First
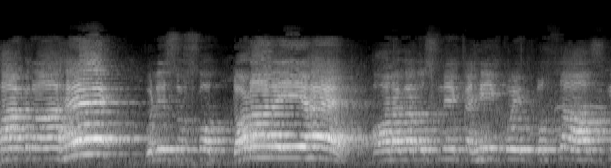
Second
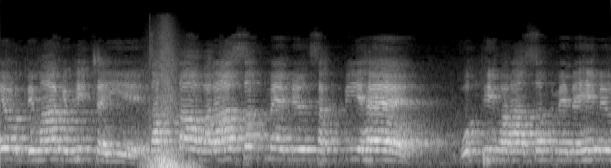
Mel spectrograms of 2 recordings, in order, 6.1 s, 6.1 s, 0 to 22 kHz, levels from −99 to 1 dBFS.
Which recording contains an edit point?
second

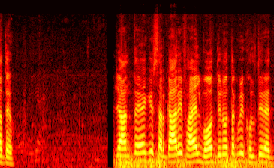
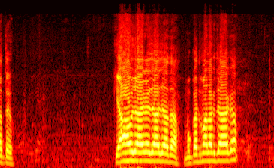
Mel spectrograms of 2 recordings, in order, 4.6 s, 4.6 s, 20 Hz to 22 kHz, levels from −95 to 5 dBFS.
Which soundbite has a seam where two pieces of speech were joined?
first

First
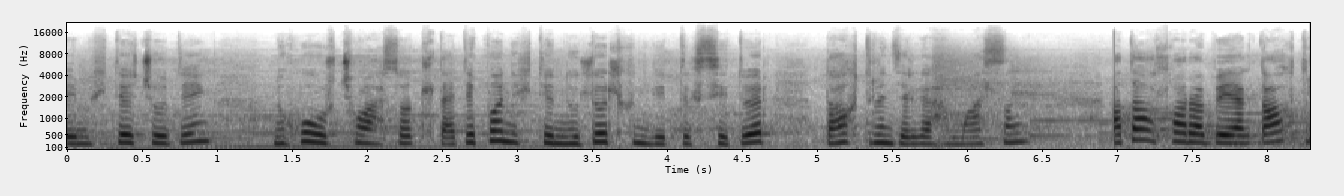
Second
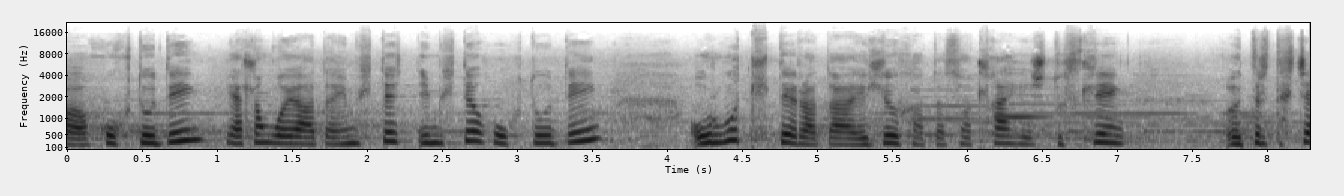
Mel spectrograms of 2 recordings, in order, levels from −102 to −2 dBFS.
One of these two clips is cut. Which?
first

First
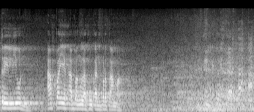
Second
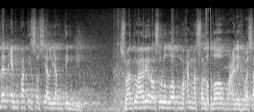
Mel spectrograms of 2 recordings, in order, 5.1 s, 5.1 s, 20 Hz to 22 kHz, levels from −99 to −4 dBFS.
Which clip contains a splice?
second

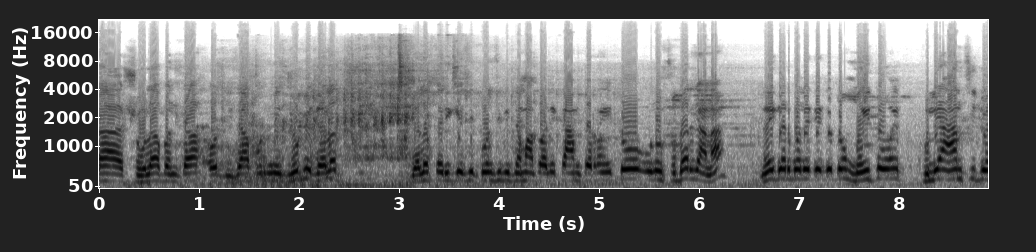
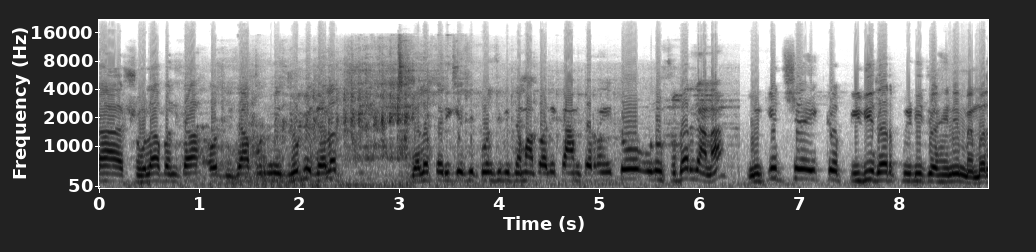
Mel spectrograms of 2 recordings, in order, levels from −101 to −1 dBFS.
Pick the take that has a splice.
second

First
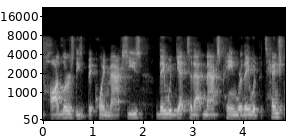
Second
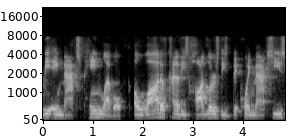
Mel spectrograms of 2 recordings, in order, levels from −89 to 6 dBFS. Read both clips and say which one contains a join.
second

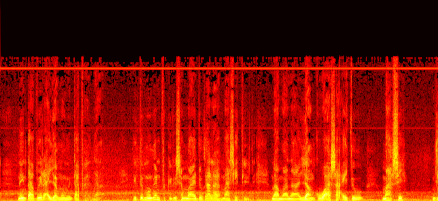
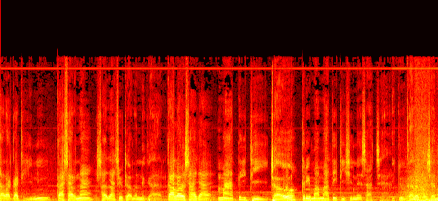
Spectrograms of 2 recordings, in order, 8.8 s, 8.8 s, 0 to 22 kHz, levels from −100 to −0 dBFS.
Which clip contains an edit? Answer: second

